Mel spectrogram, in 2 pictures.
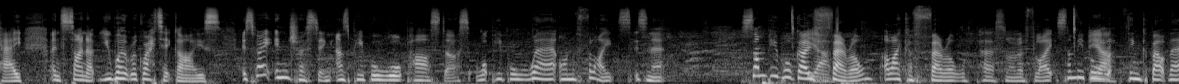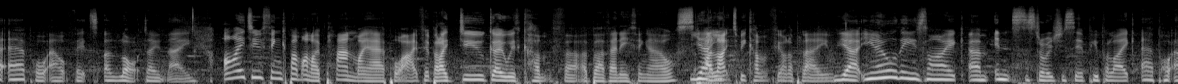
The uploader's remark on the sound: On todays show we are LIVE from East Midlands Airport departures lounge!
